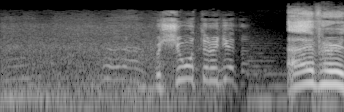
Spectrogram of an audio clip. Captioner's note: passerby speaks in foreign language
